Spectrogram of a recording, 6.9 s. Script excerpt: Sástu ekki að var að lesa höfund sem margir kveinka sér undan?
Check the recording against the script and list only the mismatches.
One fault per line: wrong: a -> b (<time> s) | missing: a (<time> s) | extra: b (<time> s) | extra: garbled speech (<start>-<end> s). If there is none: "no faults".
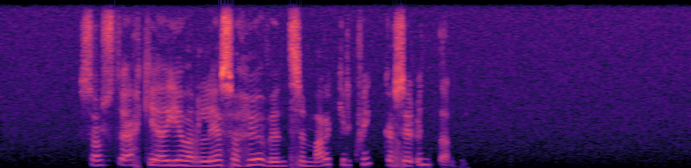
extra: ég (1.7 s)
